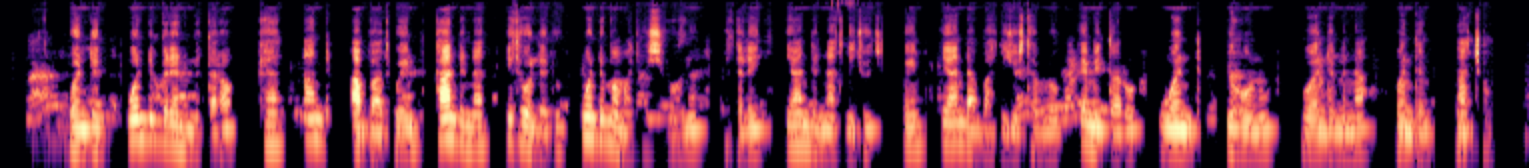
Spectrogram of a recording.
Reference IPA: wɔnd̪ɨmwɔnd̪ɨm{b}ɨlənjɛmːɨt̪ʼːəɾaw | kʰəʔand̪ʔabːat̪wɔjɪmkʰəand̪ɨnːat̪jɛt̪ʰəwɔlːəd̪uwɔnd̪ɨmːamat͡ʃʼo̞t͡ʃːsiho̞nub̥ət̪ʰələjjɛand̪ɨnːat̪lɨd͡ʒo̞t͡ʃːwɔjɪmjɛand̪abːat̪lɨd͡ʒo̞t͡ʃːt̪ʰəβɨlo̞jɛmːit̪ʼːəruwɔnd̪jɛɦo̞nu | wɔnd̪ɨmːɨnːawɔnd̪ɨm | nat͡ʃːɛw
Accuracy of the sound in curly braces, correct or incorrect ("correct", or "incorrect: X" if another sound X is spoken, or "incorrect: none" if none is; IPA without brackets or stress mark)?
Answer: correct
